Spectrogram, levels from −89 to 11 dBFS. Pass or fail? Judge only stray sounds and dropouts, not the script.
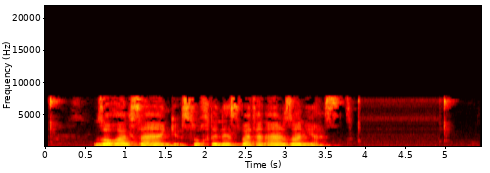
pass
